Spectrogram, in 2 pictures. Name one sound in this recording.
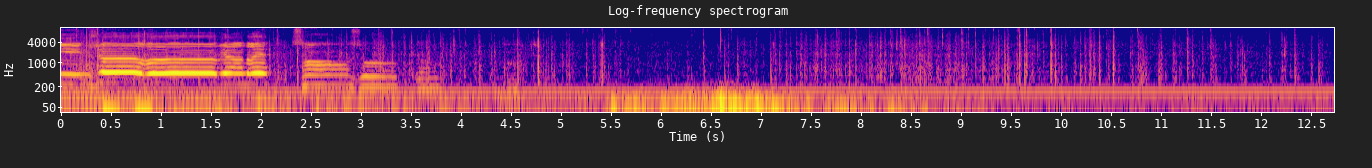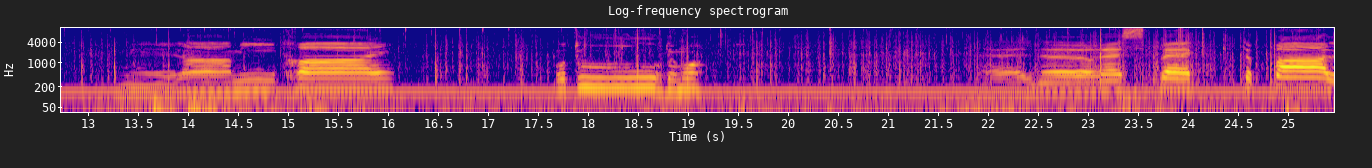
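A middle-aged man talks with animation close by, outdoors.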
